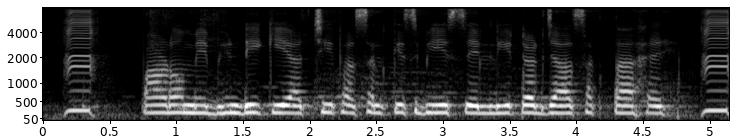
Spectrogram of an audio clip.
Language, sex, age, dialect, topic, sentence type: Hindi, female, 31-35, Garhwali, agriculture, question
